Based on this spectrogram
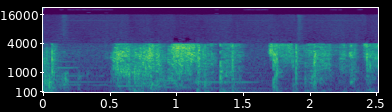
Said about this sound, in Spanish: Oiga, ese, sonido de las hojas pasan tiene su particularidad. Sí, muy bueno, 298 páginas.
